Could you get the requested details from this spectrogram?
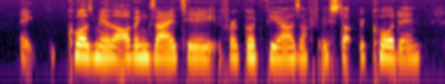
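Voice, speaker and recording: A woman speaks at medium pitch with a British accent and fairly even intonation. The sound is dry and close, with no echo. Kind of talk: casual podcast conversation.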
